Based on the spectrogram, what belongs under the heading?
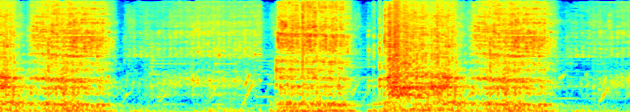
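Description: Lion roar sound effect, repeated: one roar ends about a second in, then two more follow back to back about two seconds in, over faint background music.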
